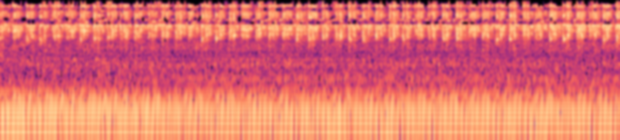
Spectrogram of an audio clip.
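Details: Ford Maverick after flipping the IAC valve back to its original orientation: high idle gone, even steady low idle about three beats a second with no hunting or surging. Normal idle.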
